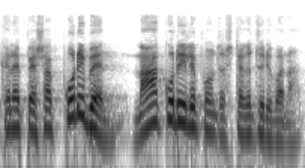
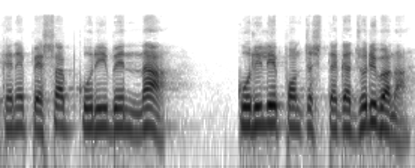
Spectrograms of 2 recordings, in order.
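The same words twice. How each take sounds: First: The pause comes right before 'na'. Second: The pause comes right after 'na'. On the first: Urinating here is required, or else there is a fine. The speaker calls it wrong. "লোকটা এভাবে পড়ছে ... দাড়ি কমা খেয়াল করেনি" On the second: Urinating here is forbidden and carries a fine. The speaker calls it right. "দেওয়ালে লেখা ছিল"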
